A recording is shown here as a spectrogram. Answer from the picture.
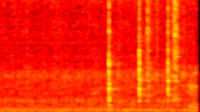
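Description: A whisk stirring thick chocolate truffle cream as it cooks in a nonstick pot, with a quick run of about five sharp clicks of the whisk against the pot about a second in.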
